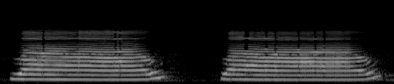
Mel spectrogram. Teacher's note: واو جو ہے وہ دونوں ہونٹوں کی گولائی سے ادا ہوگا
